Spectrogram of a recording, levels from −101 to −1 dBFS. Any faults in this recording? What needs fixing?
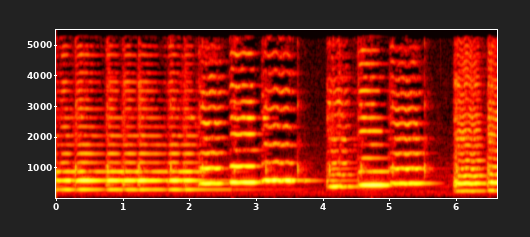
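Nothing here needs fixing; no faults were heard.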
